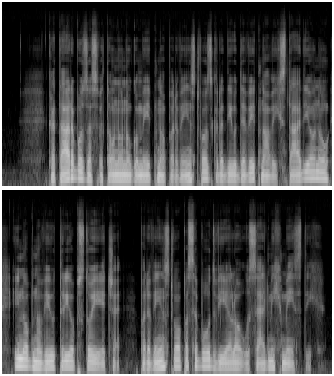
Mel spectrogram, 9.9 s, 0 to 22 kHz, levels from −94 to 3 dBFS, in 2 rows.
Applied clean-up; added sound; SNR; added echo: none; none; none; none.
